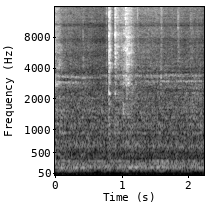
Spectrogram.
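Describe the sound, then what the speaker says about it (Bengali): Goat meat and large potato pieces being stirred and fried in a pot, a continuous close sizzle with scraping and clinks of the spoon against the metal. "এবার আমি এটাকে ভালো করে কষিয়ে নেবো সুন্দর করে"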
